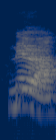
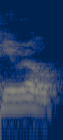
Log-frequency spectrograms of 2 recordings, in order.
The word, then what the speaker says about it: mirror: You used to say miro. Oh, did I? Yeah. What's this? A miro. That's for speech therapy. that's a speech therapy. Mirror, right? We don't pronounce the rest of the word. It's just mirror.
